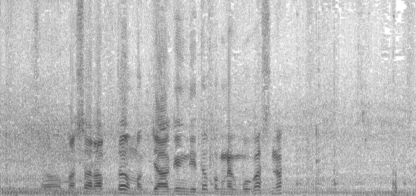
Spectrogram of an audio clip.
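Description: A motorcycle drives by on a nearby road.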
